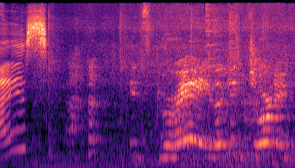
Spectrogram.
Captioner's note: laughs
